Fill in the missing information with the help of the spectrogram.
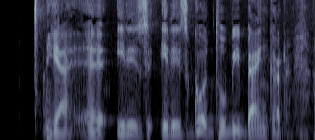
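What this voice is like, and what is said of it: Terrible put-on Bulgarian accent. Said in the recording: “That's a terrible Bulgarian accent.”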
